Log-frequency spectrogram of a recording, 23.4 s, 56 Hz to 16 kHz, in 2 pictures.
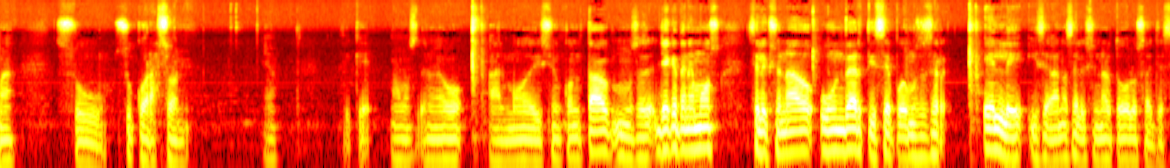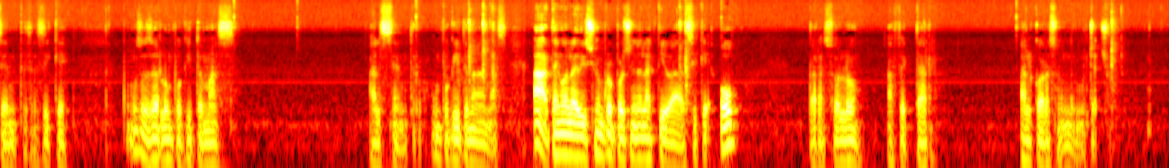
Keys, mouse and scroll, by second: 2.4 right click, 4.8 Tab, 7.0 middle click, 8.3 shift+right click, 9.7 l, 11.0-14.3 drag, 14.7-16.1 drag, 16.6 ctrl+z, 18.5 o, 19.0-22.1 drag, 22.2-22.5 scroll down 2, 23.0-23.3 shift+middle drag.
